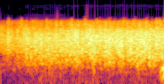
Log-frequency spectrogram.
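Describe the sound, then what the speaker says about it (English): Thick, even applause from many hands rolls on steadily and loud, with no talking over it. "Let me get a clap on that."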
